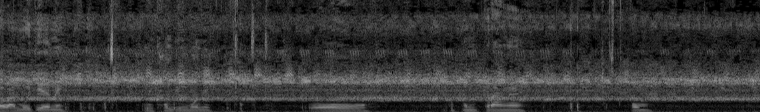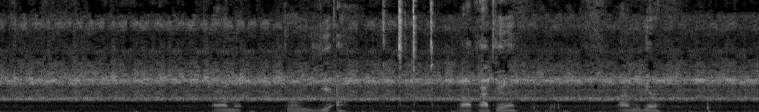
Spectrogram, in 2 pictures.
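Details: Frogs at night: deep, nasal croaks with rich harmonics come in short, uneven bursts, some with a wavering tone. A steady, shrill insect chorus fills the background throughout.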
